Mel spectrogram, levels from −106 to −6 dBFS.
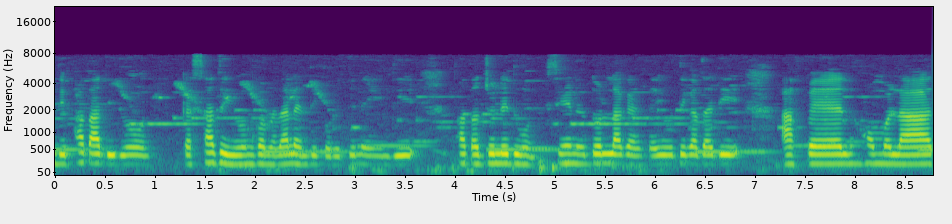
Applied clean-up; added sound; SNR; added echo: classical method log-MMSE.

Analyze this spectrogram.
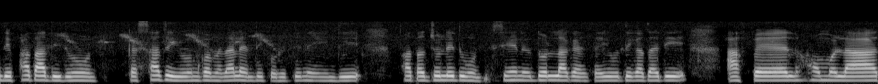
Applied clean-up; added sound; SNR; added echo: neural mask model Resemble Enhance denoiser.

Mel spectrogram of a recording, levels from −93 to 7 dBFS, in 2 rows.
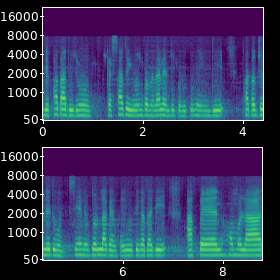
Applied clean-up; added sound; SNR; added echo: neural separator model SepFormer DNS4.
